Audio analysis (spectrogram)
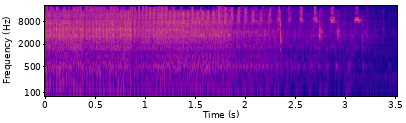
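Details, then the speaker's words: Honda HS520 snowblower, 4-stroke, also hard to start after being tipped back up: runs briefly, coughs, sags to near-dead idle, then picks up again; fuel starvation surging. "Classic classic fuel starvation. It runs for a little bit, then it coughs, goes down to low idle, almost dead, then comes back up when it gets a few more dribbles of fuel."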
